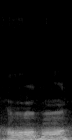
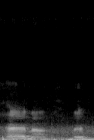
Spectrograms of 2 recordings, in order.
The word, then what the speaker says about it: Haman: instead of full name he was said as Haman or Haman, both the pronunciations.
